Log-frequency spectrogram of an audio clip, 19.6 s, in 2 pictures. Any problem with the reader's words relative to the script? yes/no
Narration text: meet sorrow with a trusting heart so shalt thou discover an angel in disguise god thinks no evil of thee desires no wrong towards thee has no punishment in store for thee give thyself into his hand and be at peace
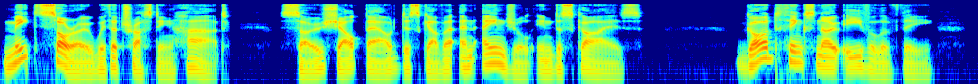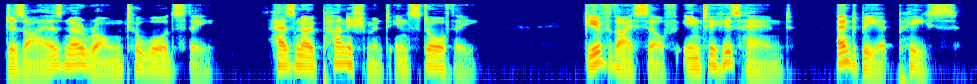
yes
